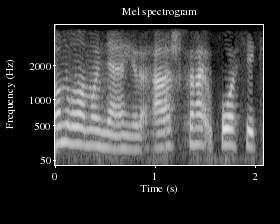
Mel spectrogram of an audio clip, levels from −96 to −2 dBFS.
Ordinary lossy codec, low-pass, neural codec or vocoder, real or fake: AAC, 24 kbps; 3.6 kHz; codec, 16 kHz in and 24 kHz out, 0.6 kbps, FocalCodec, streaming, 2048 codes; fake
